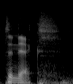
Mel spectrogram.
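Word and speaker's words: DiNic's: Now, is it pronounced Dinix or Dinix? It's the Nick's. Even those two N's. No, it's one N. There's two It's N's. D-I, capital N-I-C, the Nick's.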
